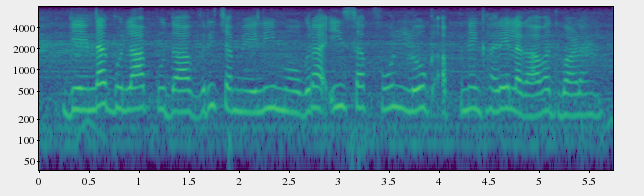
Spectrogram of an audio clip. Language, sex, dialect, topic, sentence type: Bhojpuri, female, Western, agriculture, statement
